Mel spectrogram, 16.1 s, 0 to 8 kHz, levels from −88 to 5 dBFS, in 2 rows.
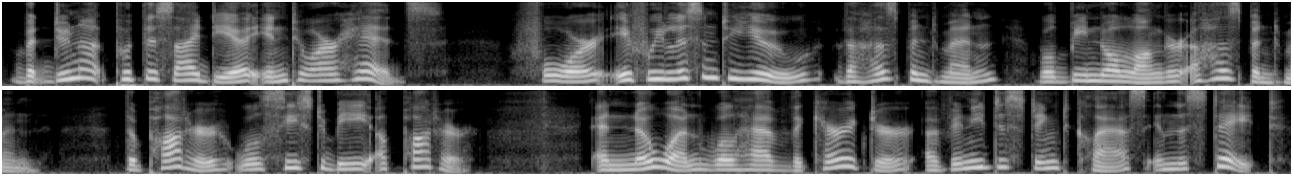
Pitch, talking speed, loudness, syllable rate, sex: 200 Hz, 170 wpm, -18 LUFS, 4.4 syllables/s, female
